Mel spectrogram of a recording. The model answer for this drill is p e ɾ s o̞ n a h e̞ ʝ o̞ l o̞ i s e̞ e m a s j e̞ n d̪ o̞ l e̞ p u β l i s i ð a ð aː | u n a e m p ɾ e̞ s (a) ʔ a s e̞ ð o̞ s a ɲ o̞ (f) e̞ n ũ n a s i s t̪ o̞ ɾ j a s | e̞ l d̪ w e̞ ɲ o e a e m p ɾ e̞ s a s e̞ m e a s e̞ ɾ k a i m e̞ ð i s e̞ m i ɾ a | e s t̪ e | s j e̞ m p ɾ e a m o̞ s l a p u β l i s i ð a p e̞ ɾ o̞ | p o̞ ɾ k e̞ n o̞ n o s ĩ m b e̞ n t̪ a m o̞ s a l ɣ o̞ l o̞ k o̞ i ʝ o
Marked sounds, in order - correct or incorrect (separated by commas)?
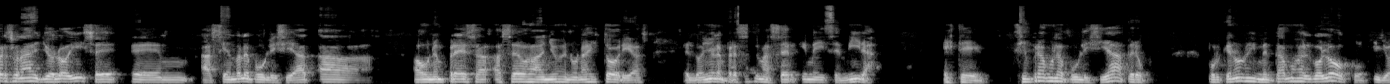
correct, incorrect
